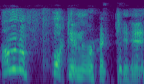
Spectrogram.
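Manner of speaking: mock all-out scream, high and swooping. Imitating a movie character screaming his line: Ralph screaming. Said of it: "in my head he just screamed".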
